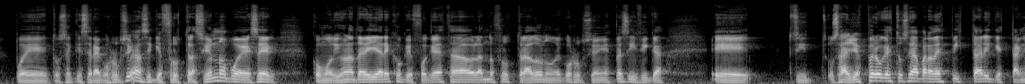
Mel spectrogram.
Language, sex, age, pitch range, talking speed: Spanish, male, 30-49, 100-130 Hz, 235 wpm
